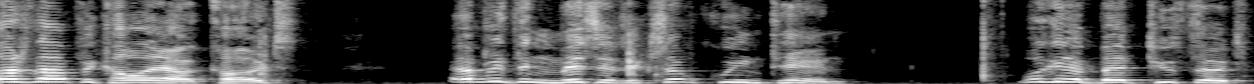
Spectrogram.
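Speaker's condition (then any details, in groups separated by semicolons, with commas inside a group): Cerebral palsy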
